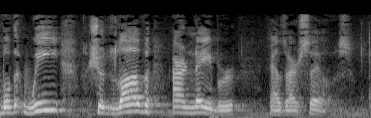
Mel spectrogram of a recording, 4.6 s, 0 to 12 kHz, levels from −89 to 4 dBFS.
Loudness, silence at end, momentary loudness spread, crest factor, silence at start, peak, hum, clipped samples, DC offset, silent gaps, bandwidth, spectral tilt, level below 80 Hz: -22 LUFS; 0 s; 15 LU; 20 dB; 0 s; -4 dBFS; none; under 0.1%; under 0.1%; none; 8 kHz; -4.5 dB/octave; -54 dBFS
